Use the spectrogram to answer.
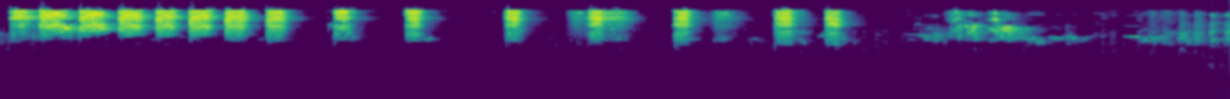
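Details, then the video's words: Budgerigar giving a rapid string of harsh, buzzy squawks, close together at first and then spaced more widely, ending in quieter twittering warble. "Muhabbet Kuşu Sesleri"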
